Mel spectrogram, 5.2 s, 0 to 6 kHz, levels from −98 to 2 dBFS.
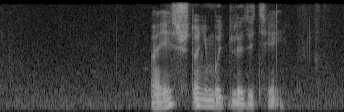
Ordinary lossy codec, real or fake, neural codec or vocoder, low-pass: none; real; none; 5.4 kHz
